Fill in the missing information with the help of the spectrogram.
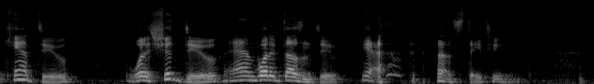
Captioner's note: chuckling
